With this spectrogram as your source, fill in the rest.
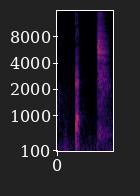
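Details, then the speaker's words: An adult imitates a sneeze of a large-built middle-school friend: a short sharp catch, then a long, high, jet-like hissing blast that fades out; imitated sneeze. "정말 제 친구 중 제 1번 방송에서 말한 적도 있는데 덩치는 큰 편이거든요 4 중학교 동창인 데 지난주에도 맛난데 얘는 제트기 1 테요"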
